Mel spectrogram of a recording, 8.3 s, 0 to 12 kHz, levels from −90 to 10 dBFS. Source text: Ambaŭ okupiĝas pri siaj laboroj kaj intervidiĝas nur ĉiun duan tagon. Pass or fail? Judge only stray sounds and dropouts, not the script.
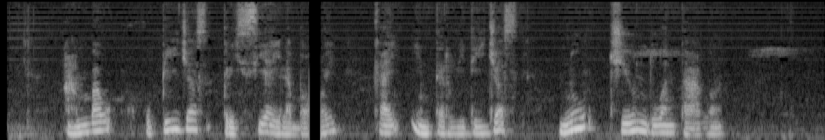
fail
